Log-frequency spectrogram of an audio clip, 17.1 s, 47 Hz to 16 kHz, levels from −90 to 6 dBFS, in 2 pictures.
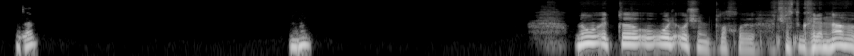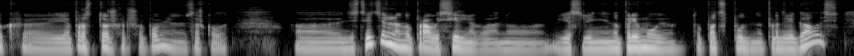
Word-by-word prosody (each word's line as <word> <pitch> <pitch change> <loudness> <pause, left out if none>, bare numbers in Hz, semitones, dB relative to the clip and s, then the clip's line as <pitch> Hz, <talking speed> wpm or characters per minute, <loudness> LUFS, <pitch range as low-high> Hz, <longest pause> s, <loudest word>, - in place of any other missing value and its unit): Да. 130 +5 0 2.5
Мгм. 145 +4 +2 2.6
Ну, 180 +4 +7
это 160 +1 +2
у 165 0 +4
оль 160 -1 +6
очень 125 - 0
плохой, 100 -2 -7 0.2
честно 120 +2 -4
говоря, 120 0 +3
навык, 140 0 +4
э. 100 -4 -7
Я 100 +1 -3
просто 105 -2 -1
тоже 120 -4 +1
хорошо 100 - -11
помню, 120 -2 -4
э, - - -12
со - - -8
школы. - - -9 0.7
А, 100 -1 -5
действительно, 160 - +3
ну, 115 -3 +1
право 105 -1 +4
сильного, 95 -5 -2
оно 95 0 -10
если 100 -1 -4
не 100 0 -1
напрямую, 105 -1 +1
то - - -11
подспудно 105 -2 -3
продвигалось. 105 - -1
110 Hz, 110 wpm, -24 LUFS, 100-135 Hz, 2.6 s, Ну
